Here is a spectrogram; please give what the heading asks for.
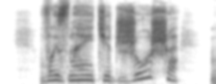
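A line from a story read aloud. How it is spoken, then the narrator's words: Excited girl asking. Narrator (Russian): взволнованно спрашивает девочка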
